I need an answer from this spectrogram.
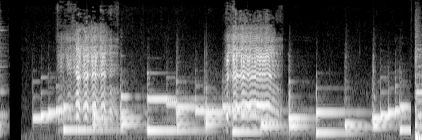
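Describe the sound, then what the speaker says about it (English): A goat bleats twice in long, wavering cries, each standing out loudly over a cheerful sing-along children's tune with steady melodic notes underneath. "G for goat."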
